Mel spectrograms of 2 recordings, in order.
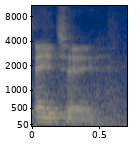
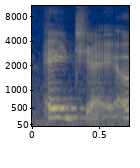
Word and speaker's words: AEGEE: How do you pronounce it? it's HA. – AJ, all right.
